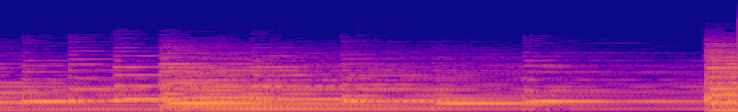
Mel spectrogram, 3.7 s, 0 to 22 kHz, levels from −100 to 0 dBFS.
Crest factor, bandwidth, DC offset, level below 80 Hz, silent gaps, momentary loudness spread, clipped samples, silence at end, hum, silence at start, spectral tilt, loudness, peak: 16 dB; 5.6 kHz; under 0.1%; -52 dBFS; none; 8 LU; under 0.1%; 0 s; none; 0 s; -9.5 dB/octave; -30 LUFS; -14 dBFS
